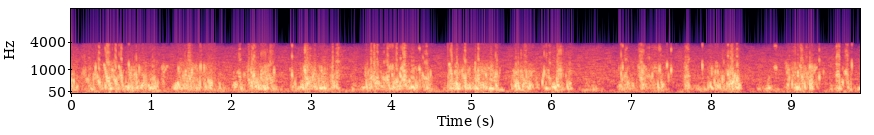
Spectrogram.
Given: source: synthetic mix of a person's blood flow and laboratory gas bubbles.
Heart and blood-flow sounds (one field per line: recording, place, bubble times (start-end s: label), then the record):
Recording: Doppler ultrasound of blood flow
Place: precordium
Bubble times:
0.00-1.22 s: bubbles
1.24-1.91 s: bubbles
1.99-2.58 s: bubbles
2.73-3.38 s: bubbles
3.63-4.53 s: bubbles
4.70-5.37 s: bubbles
5.47-6.29 s: bubbles
6.82-7.58 s: bubbles
7.65-7.77 s: bubbles
7.85-8.40 s: bubbles
8.68-8.84 s: bubbles
8.90-9.44 s: bubbles
9.53-9.79 s: bubbles
From the record:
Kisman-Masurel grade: 444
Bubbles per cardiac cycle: continuous sound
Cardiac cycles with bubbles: 100%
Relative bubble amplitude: maximal (0.775 to 0.999)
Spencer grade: 4 (maximum detectable bubble signal sounding continuously throughout systole and diastole of every cardiac period, and overriding the amplitude of the normal cardiac signals)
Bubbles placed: anywhere in the cardiac cycle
